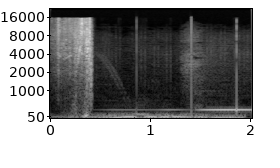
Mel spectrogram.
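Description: Logo-animation sound effect: a noisy whoosh-like hit opens into a deep rumble, with a steady ringing tone that comes in about half a second in and swells louder near the end. Three sharp clicks are spaced across the second half.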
